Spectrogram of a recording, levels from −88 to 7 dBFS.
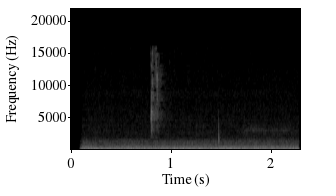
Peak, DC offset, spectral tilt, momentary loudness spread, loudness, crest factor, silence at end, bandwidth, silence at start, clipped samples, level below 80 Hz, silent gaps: -34 dBFS; under 0.1%; -5.5 dB/octave; 2 LU; -52 LUFS; 16 dB; 0 s; 16 kHz; 0.1 s; under 0.1%; -54 dBFS; none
